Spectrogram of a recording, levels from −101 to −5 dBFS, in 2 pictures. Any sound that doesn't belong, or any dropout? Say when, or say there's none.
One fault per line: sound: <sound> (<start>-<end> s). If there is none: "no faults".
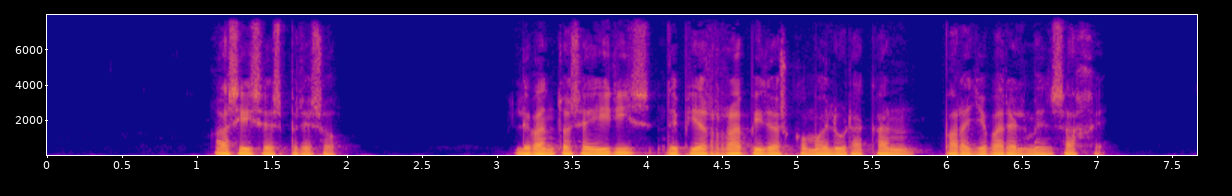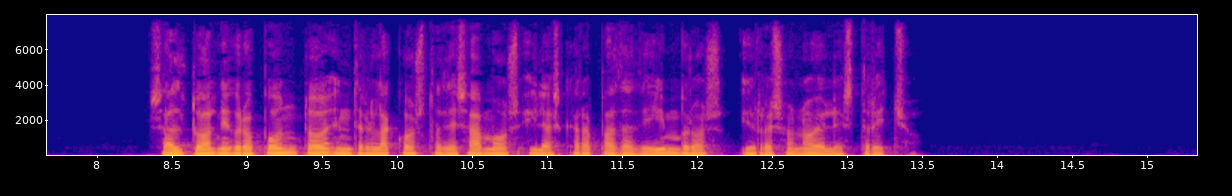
no faults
